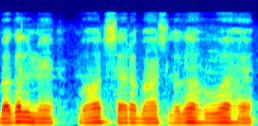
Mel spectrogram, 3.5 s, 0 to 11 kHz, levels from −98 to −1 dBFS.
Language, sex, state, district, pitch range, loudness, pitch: Hindi, male, Jharkhand, Ranchi, 105-115 Hz, -17 LUFS, 110 Hz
